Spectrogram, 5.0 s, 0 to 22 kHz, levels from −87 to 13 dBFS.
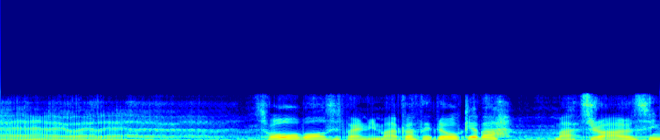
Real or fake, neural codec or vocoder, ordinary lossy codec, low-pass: fake; autoencoder, 22.05 kHz, a latent of 192 numbers a frame, VITS, trained on many speakers; none; 7.2 kHz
